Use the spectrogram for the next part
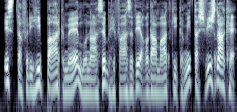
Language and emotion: Urdu, disgusted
